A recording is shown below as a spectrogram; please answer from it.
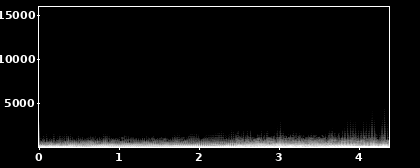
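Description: Synth patch in Native Instruments Massive, built from saw oscillators, holding low sustained notes. It is low-pass filtered so it sounds muffled, has reverb, and an LFO on its volume gives it a wavy, throbbing pulse. The note changes about half a second in and again about two and a half seconds in, growing louder toward the end.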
